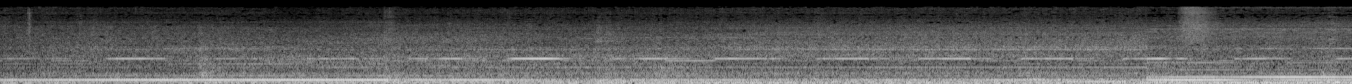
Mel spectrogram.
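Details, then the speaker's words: Dump trailer's hydraulic telescopic lift raising a load of just under 5 tons, towed by a 1999 Ford F250 7.3 with 370k miles. A steady low pump whine with beeps over it; the pump labours on a battery weakened by the trailer sitting 2 weeks, and the battery dies. "I can definitely hear it whining now. It's not like it on the skinnier cylinders. Yeah, this is heavy. This thing is crying. It just killed my battery too."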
